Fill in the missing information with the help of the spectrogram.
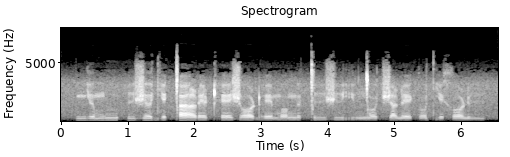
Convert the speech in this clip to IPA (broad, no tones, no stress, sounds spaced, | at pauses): nʲ ə m u h ɨ ʒ ə dʲ ɛ ǀ a ɽ ɛ ʈʰ ɛ ʒ ɔ ɖʱ ɛ m ɔ ŋ ə ǀ ɨ ʒ ɨ rʲ u ŋ͡ǀ ɔ t͡ʃ a ɳ ɛ k ɔ tʲ ɛ x ɔ ɳ ɨ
